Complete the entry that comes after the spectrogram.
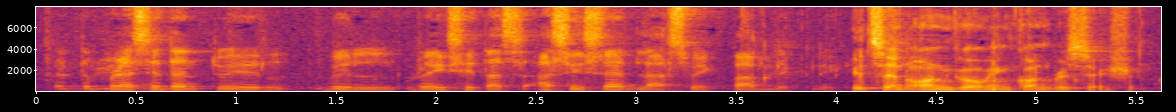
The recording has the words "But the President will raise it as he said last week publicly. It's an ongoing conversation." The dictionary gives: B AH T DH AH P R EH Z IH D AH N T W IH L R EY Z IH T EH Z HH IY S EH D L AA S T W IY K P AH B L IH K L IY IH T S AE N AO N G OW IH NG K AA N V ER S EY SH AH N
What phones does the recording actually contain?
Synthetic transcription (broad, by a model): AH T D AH P R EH S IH D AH N T W IH L R EY S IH T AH S HH IY S EH D L AA S T W IY K P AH B L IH K L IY IH T S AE N AO N G OW IH NG K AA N V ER S EY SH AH N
